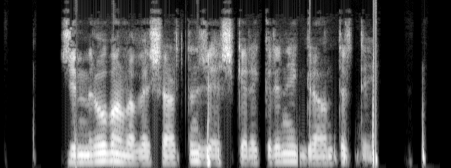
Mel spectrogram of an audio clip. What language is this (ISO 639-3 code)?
kur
